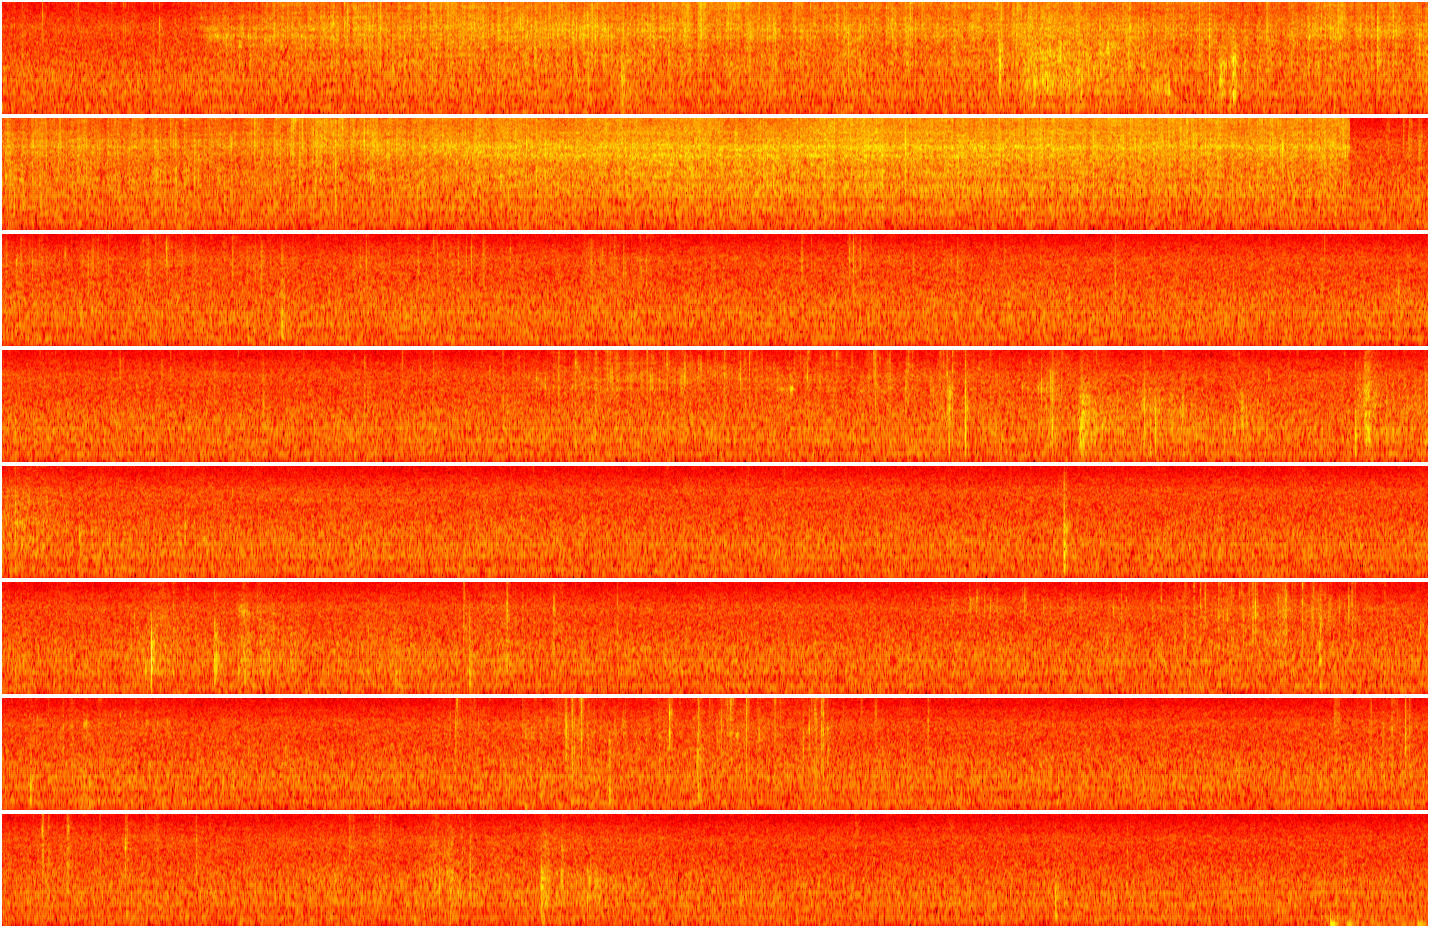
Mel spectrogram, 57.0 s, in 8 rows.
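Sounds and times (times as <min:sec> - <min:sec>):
food sizzling in a frying pan: 0:00.0 - 0:16.7, 0:23.3 - 0:27.0
crackles: 0:00.0 - 0:30.2, 0:35.9 - 0:56.9.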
